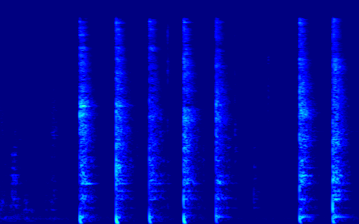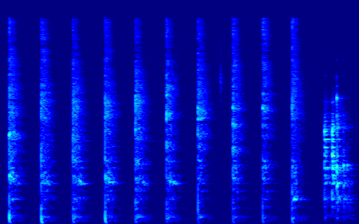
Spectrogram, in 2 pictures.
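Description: A hammer striking the spine of a steel knife blade over and over, driving it into the edge of a wooden board: about two sharp blows a second, each dying away quickly, with a short pause just before the midpoint.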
